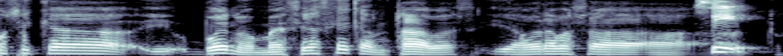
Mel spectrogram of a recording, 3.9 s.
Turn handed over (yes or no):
no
